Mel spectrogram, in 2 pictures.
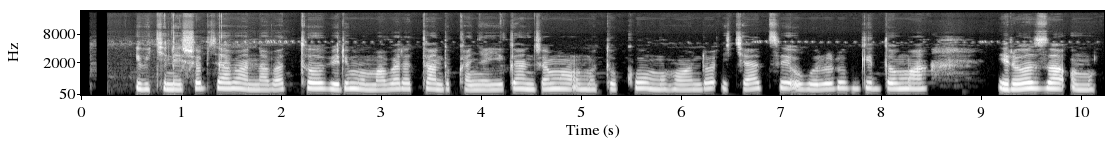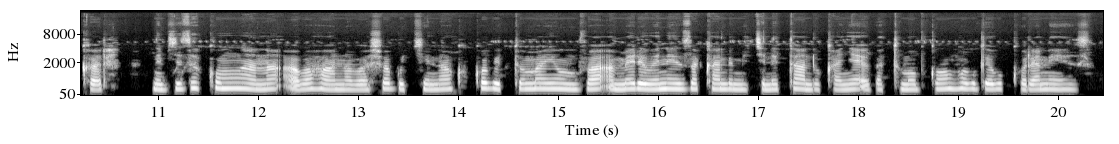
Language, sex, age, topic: Kinyarwanda, female, 36-49, education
